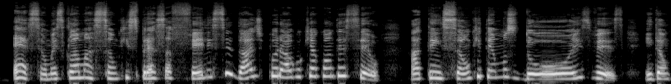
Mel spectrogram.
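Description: A woman's voice: high voice, gravelly, darkish tone, no echo, studio quality. A woman with a Brazilian Portuguese accent teaching an Italian lesson, coaxing listeners to repeat phrases after her. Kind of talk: language lesson narration.

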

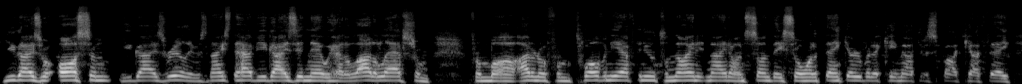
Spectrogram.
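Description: A man, co-hosting a podcast in energetic, rambling casual chat. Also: high voice, quick pace, no echo, clean studio sound. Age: 30s. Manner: energetic, rambling, plugs products. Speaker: podcast co-host.

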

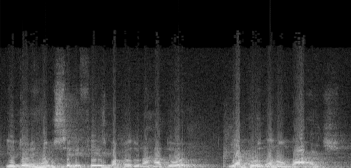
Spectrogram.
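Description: Fast-talking and fairly high-pitched, a man in his fifties from the interior of São Paulo state, Brazil, recounts stories in a casual interview. The literature teacher is animated, performing dialogue in other voices, in a roomy, echoing room.

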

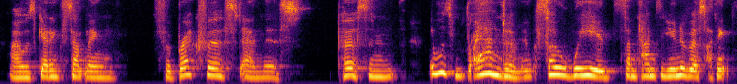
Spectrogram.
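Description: Frank, lower-pitched woman in her forties. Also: a little mellow. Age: 40s. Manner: open and frank, with laughs and mild swearing. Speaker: podcast guest. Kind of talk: candid personal storytelling.

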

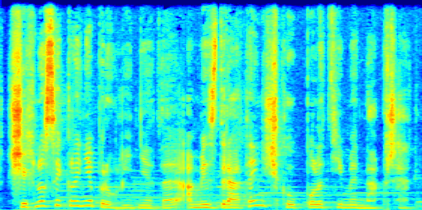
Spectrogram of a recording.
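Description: A woman's voice: on the high side, very animated, warm tone, soft background music. A woman voicing a cocky, sulky boy who never grows up, talking with scorn. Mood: scornful. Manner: scornful, boastful.

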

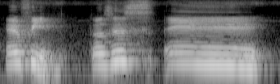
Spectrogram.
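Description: A woman's voice: sits high, drawn-out words. A young woman in casual chat, animatedly retelling a plot and laughing often. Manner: animated storyteller, laughs often, filler 'ta, ta, ta'.

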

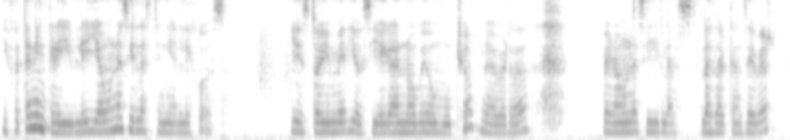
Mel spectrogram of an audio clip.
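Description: Mellow-voiced young Mexican woman. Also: mid-range voice, moderate pace. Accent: Mexican Spanish. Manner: excited, laughs often, many fillers. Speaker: fan telling a story. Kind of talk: casual storytelling.

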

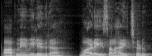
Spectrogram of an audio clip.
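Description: A man's voice: lowish voice, steady tone, normal speed, a bit bright, natural voice. A man voicing an anxious, loyal middle-aged friend in a storybook reading, talking earnestly and pleadingly. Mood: earnest, worried.

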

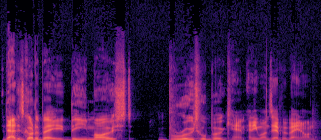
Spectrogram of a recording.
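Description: A man co-hosting a laid-back film podcast. His voice sits a little low, and he talks in a hesitant way with lots of fillers. He sounds easygoing as he recounts scenes. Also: normal speed, creaky. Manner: relaxed, hesitant, many fillers. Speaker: podcast co-host. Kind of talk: casual film discussion.

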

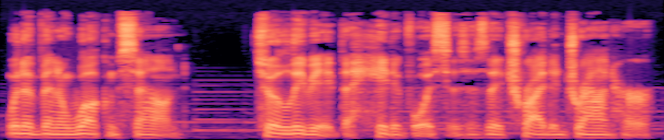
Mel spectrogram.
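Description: A man reading a dark story as narrator, in dramatic audiobook style. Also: moderate pace. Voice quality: gravelly, very deep. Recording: narration over soft music.

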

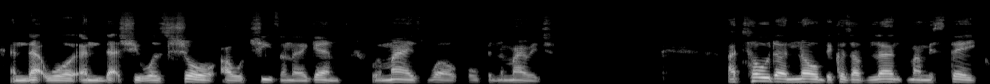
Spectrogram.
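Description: A young man with a London roadman accent, talking in a slangy, animated way as a podcast co-host in casual banter and storytelling. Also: fairly low pitch, no room sound, poor audio. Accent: London, urban roadman slang.

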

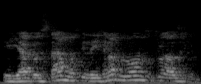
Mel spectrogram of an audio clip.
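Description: A man's voice: on the high side, rapid-fire, slight background noise. Young man, echoey distant mic. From Mexico. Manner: slangy, laid-back storytelling. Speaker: podcast co-host. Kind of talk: casual chat.

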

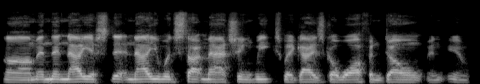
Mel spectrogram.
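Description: A male podcast co-host chatting casually about fantasy football. His tone is bright and forward and the sound is dry and close. He rambles, restarting his sentences. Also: medium pitch, level tone, moderate pace, no echo. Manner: rambling with many fillers and restarts.

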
